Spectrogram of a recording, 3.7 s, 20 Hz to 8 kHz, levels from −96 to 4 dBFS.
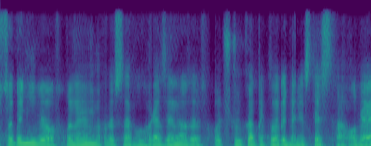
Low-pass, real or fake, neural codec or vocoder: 7.2 kHz; fake; codec, 16 kHz, 1 kbps, FreqCodec, smaller model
